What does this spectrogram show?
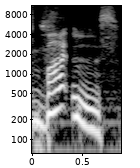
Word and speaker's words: buttons: It's buttons. T. You got to say a T.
